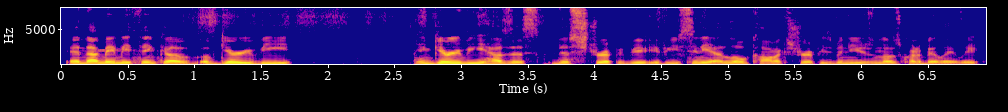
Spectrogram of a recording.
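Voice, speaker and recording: Talking fast with fairly even intonation, a man in his late thirties delivers a casual solo podcast in a lowish, slightly mellow voice with no echo. He's recovering from feeling unwell and rambles, full of restarts and fillers.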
